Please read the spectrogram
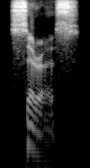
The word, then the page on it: cirrus: British English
